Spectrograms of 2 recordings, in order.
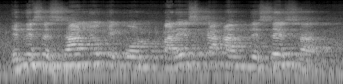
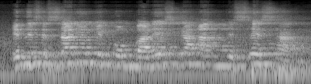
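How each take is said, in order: No difference in how they are said.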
